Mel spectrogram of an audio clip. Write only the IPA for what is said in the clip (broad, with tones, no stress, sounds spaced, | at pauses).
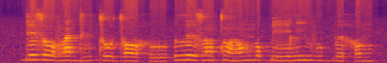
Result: ɡ ɛ˦ z ɔ˦˨ v ã˧ d ɨ˨˦ d o˦˨ d ɔ˦˨ h o˧ | l ə˦˨ z ɔ̃˧ t ɔ̃˨ ɾ ɔ̃˦ ŋ ɔ˦ ɓ eː˧ l ĩ˦ v u˧ b ə˦˨ h ɔ˦ ŋ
